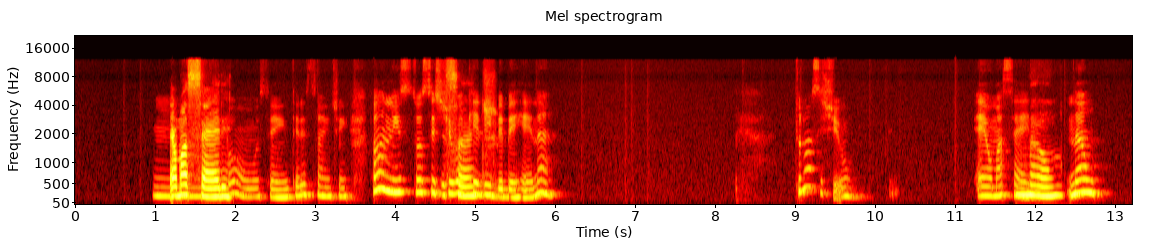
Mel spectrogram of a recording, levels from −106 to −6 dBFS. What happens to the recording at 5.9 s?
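Nothing goes wrong at 5.9 s: the speech there plays through intact, with no dropout, click, distortion or other fault at that moment.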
